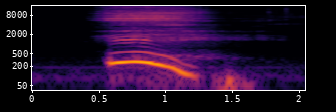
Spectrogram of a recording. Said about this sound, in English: I just tested it. You didn't yawn. Just then. I yawned, you didn't yawn.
